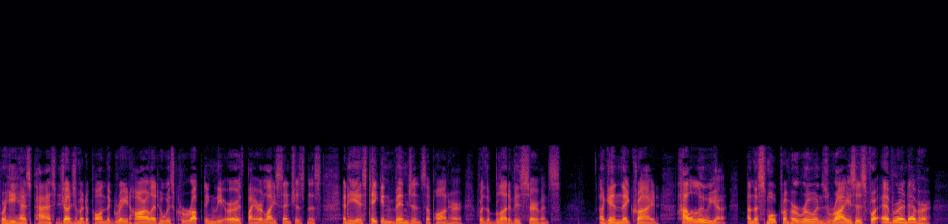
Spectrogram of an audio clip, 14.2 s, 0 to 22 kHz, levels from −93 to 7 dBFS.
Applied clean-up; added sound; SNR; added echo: none; none; none; none.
